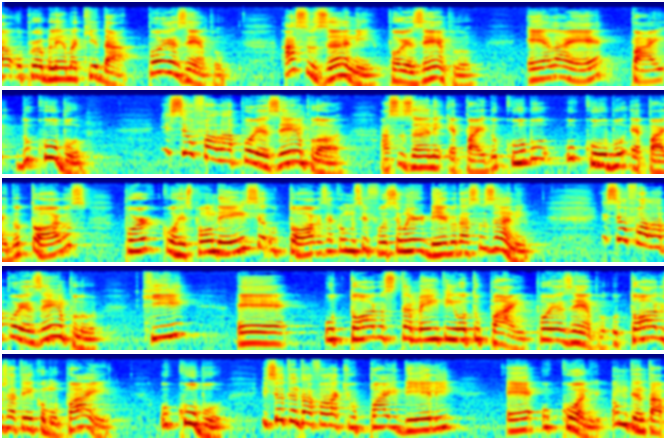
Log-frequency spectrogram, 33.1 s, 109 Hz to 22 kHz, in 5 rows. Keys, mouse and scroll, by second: 0.3-1.0 scroll up 2, 1.0-2.1 scroll down 2, 2.1-3.5 scroll up 2, 3.6-4.3 scroll down 2, 18.1-19.5 scroll up 1, 19.5 right click, 19.5-20.5 scroll up 1.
